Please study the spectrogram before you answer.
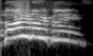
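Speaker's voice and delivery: high, loud mock panic squeal; panicked pleading. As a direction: squeal it like a frightened friend begging. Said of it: "He was like".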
